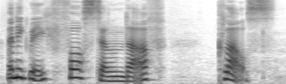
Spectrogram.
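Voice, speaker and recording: A woman's voice: medium pitch, lively intonation, slow pace, darkish tone, pitched above the performer's own voice. A woman voicing a boastful, big-bellied in a storybook reading, brash and showy. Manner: brash, showy, mixing in English phrases. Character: boastful American Santa Claus, older man with a big belly.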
